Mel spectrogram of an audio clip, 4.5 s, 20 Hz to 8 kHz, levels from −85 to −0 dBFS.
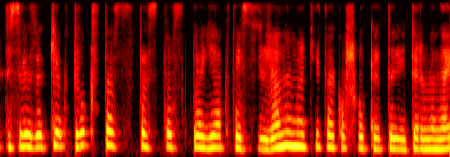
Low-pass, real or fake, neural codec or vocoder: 7.2 kHz; fake; codec, 16 kHz, 2 kbps, FreqCodec, smaller model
